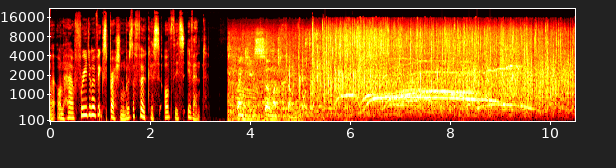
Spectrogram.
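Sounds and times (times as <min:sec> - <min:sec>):
speech: 0:00.0 - 0:05.2
excited crowd applauding at a literary festival: 0:03.6 - 0:10.5
people whooping and cheering: 0:05.0 - 0:10.5.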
